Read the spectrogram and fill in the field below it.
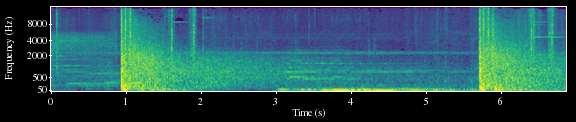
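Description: A gun fires loud shots that echo away.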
